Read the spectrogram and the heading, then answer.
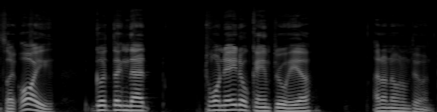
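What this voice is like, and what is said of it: Exaggerated stereotyped accent character voice. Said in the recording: “Why are you doing a gay Asian voice?”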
